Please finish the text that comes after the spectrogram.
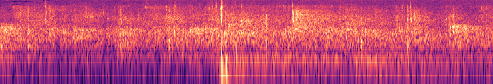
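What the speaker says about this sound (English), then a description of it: "A big round of applause for Dr." An audience at a World Heart Day hospital event gives steady applause for a cardiologist, a continuous, fairly faint patter of many hands with one sharper clap standing out midway.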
